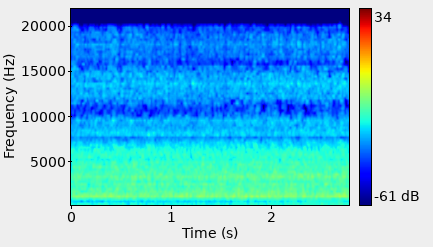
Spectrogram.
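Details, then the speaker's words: 2002 Ford F250 7.3 Powerstroke diesel that ran rough and smoked, idling with injector number 7 unplugged: slight uneven lope yet runs the same as before and stops smoking, confirming injector 7 dead. "And you might be saying, isn't it going to run like crap with that injector unplugged? It's actually running the same as it was before."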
